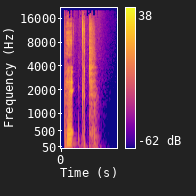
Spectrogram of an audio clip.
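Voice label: "picked", British English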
